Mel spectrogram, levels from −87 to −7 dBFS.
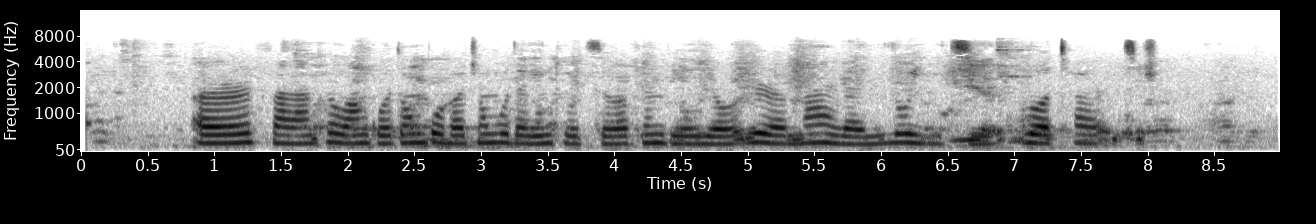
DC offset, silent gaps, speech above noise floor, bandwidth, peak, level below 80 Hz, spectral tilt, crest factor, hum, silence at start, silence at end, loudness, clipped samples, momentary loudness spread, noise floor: under 0.1%; none; 23 dB; 7.6 kHz; -2 dBFS; -58 dBFS; -5 dB/octave; 16 dB; none; 0.05 s; 0.15 s; -18 LUFS; under 0.1%; 7 LU; -41 dBFS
